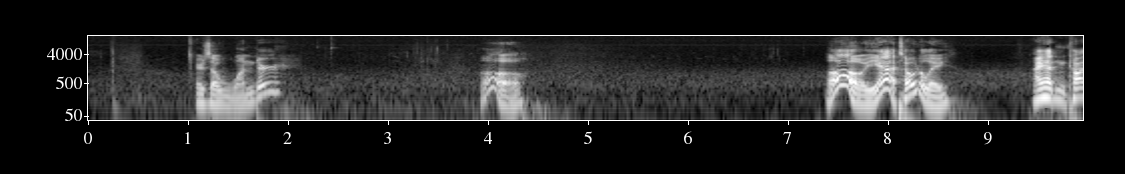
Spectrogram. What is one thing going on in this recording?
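A man talks calmly and close into a microphone, in short bursts.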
